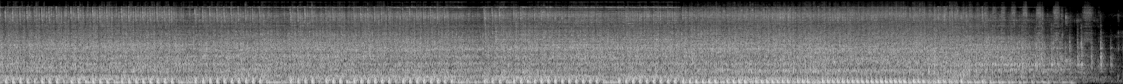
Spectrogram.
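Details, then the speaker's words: Massey Ferguson 8 hydrostatic tractor with an old battery, run with less choke: the small engine chugs quickly and evenly, then falters and dies; owner thinks it ran out of gas. "And I think we just ran out of gas."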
